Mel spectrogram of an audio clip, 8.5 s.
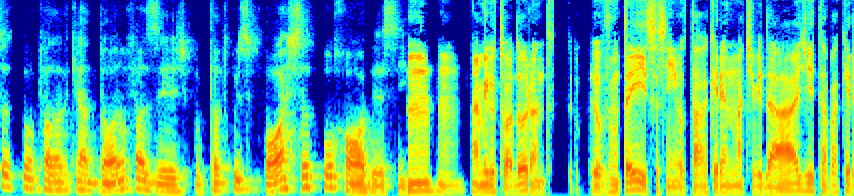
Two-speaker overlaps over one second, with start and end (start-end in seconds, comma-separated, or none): none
